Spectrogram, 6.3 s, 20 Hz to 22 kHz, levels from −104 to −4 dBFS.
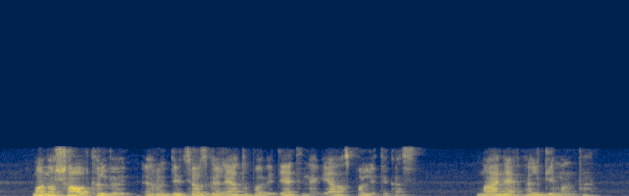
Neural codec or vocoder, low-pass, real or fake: codec, 44.1 kHz, 7.8 kbps, Pupu-Codec; 5.4 kHz; fake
